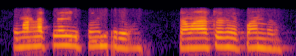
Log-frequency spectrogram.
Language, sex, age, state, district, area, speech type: Maithili, female, 30-45, Bihar, Samastipur, rural, conversation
